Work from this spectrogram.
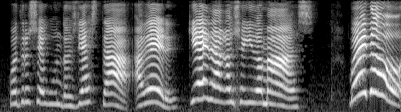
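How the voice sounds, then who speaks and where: Speaking fairly slowly, a woman uses a raised, projected voice with a bright, sharp tone. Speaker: gaming youtuber. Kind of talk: gameplay commentary. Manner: animated.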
